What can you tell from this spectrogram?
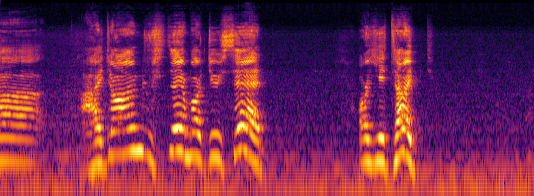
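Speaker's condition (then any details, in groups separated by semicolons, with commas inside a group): Spinocerebellar ataxia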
